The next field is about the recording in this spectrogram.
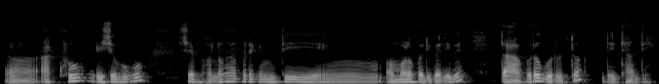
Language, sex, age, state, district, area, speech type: Odia, male, 30-45, Odisha, Cuttack, urban, spontaneous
